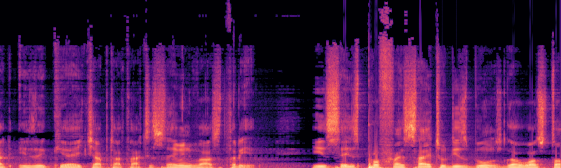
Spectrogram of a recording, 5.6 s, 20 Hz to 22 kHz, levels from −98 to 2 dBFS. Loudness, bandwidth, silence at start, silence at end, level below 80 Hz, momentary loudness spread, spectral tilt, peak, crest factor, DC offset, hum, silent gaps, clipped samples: -14 LUFS; over 20 kHz; 0 s; 0 s; -26 dBFS; 9 LU; -6 dB/octave; 0 dBFS; 14 dB; under 0.1%; none; none; 0.2%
